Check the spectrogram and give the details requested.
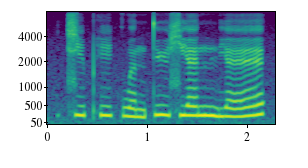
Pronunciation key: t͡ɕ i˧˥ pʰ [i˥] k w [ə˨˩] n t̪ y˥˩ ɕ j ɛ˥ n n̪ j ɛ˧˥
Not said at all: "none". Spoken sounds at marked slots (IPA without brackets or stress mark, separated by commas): i˧˥, ə˨˩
